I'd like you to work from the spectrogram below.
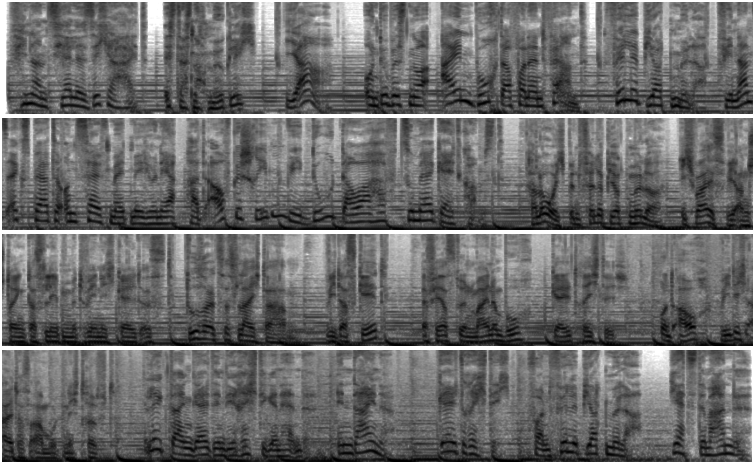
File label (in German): Radiospot; Geldrichtig; Spot zum Buch „GeldRICHTIG“ von Philipp J. Müller auf Radio Hamburg (Dauer 0:30 Min, 721 KB)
